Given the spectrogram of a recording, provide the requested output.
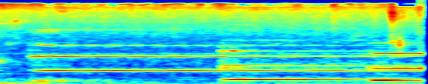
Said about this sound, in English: It's my dad's clock. Lovely. My late father, yeah. Yeah, let's listen to that. We're on the half hour there, are we? I think it's on the quarter. Oh, that's the quarter?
